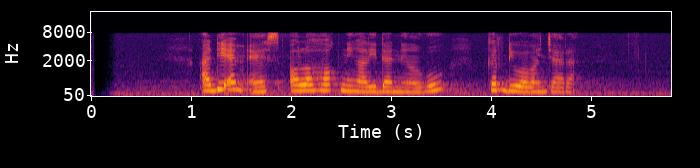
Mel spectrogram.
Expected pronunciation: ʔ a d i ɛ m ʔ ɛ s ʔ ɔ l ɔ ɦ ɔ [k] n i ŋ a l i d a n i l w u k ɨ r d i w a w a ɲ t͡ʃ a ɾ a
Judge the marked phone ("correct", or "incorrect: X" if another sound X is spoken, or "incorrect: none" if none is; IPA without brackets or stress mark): correct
